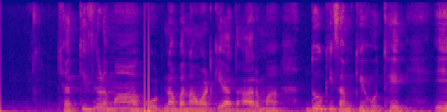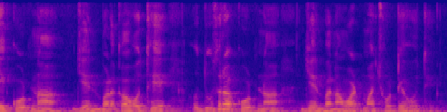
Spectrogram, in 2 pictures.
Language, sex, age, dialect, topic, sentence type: Chhattisgarhi, male, 18-24, Western/Budati/Khatahi, agriculture, statement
